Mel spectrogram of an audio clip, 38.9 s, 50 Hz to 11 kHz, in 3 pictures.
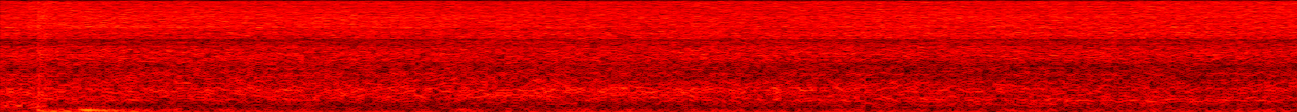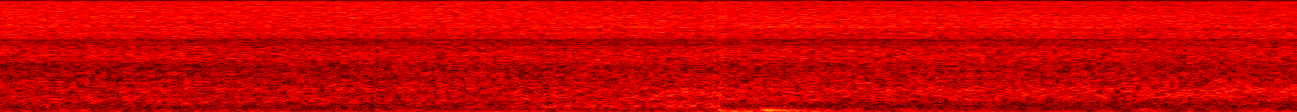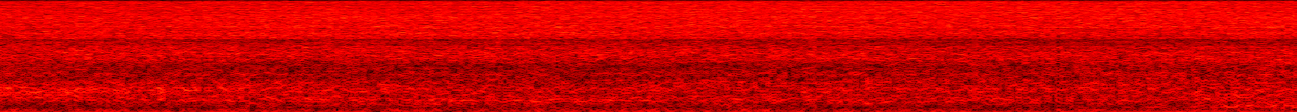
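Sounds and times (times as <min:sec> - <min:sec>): radio static hiss: 0:00.0 - 0:32.7, 0:33.5 - 0:38.9
low hum: 0:00.2 - 0:01.8, 0:18.3 - 0:21.6.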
